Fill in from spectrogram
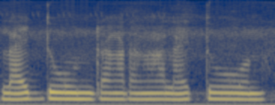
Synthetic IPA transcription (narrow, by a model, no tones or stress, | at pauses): lajt̪̚d̪unɾaŋaɾaŋalajt̪̚d̪un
